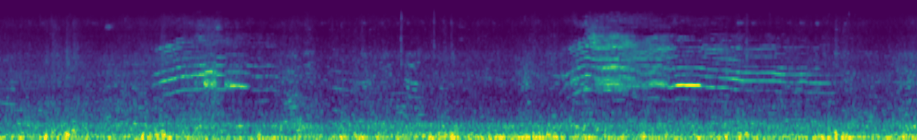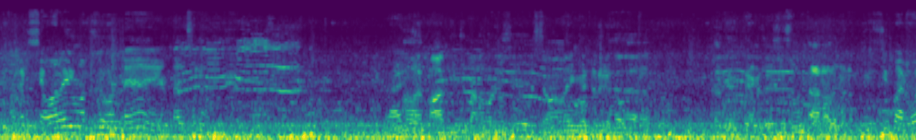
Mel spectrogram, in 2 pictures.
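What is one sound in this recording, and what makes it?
A train rumbles steadily across a bridge.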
